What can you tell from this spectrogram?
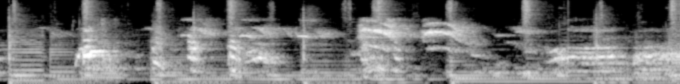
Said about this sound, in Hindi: ये मुर्गा हमारे पास खड़ा है पीला जावा, इसमें दो मुर्गियां हैं हमारे पास काली मियां वाली नस्ल की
